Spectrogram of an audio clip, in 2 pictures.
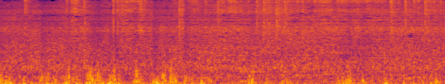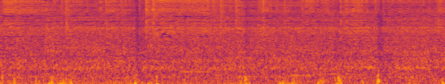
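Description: Electric arc welding on a replaced steel body panel: an irregular crackle over a low, steady rumble.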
